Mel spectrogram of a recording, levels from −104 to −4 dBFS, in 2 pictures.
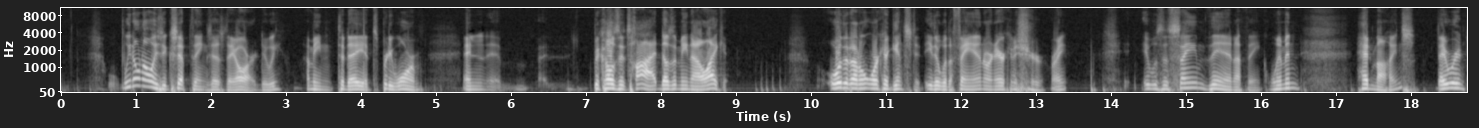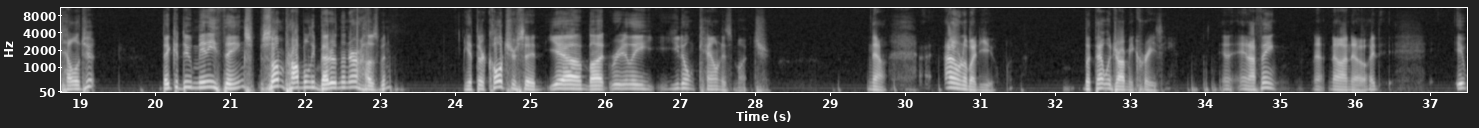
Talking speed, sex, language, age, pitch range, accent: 160 wpm, male, English, 40-59, 115-165 Hz, American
